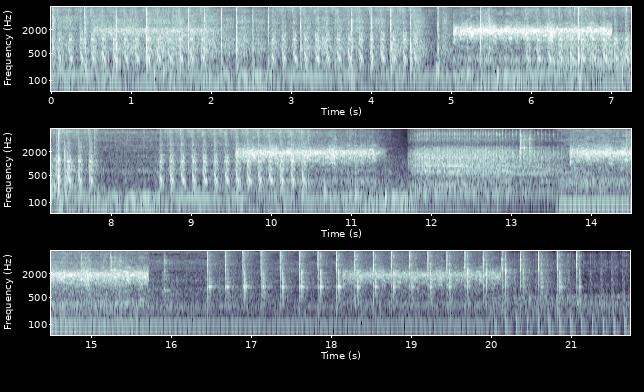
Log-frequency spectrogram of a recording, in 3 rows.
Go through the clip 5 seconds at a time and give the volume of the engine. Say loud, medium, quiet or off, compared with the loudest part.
loud, loud, loud, quiet, quiet.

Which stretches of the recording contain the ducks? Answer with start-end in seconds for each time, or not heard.
0.5-2.0, 5.0-7.0, 9.6-11.4, 13.7-15.8, 18.1-20.1.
